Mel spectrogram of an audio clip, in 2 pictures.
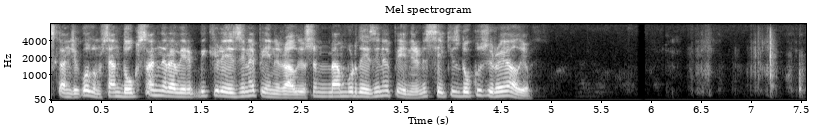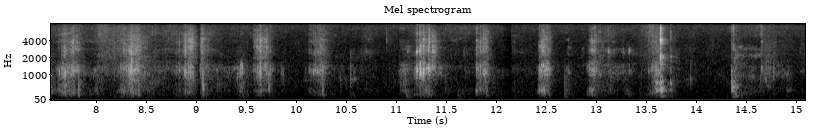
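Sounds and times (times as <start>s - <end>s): person chewing crisp vegetable: 6.0s - 15.0s.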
